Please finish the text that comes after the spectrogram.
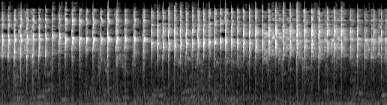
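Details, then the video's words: Lovebird singing a long ngekek trill intended to stimulate breeding condition; rapid, evenly pulsed, raspy high chatter continuing without pause for nearly eight seconds. "Suara Masteran Burung LOVEBIRD Konslet Ngekek PANJANG Merangsang Birahi"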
